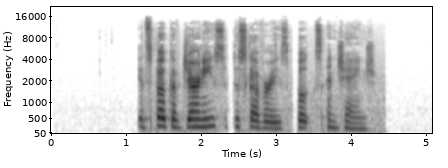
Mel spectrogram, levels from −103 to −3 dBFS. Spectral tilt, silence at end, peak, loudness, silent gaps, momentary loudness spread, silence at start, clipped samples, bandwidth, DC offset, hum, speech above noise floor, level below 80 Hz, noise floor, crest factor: -2 dB/octave; 0.8 s; -8 dBFS; -25 LUFS; none; 16 LU; 1.15 s; under 0.1%; 15.5 kHz; under 0.1%; none; 60 dB; -72 dBFS; -86 dBFS; 22 dB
